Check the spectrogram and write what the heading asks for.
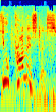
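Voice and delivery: very high desperate cry; anguished plea; pleading protest. Acted. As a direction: hold him to his word. Dorothy protests to king.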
